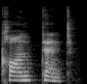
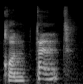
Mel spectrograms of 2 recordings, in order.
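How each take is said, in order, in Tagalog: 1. Nasa unang pantig ang diin. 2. Nasa ikalawang pantig ang diin. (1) "but content" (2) "Hindi content"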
